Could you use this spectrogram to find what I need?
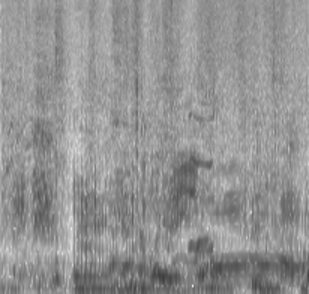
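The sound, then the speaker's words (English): A lion jumps out, pounces on and attacks a buffalo that was slower than the rest: loud roaring and growling churn continuously, with drawn-out, wavering bellows rising over the struggle in the second half. No one speaks. “The one buffalo was a little bit slower than the rest, and so the lion jumps out and pounces and attacks that buffalo.”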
